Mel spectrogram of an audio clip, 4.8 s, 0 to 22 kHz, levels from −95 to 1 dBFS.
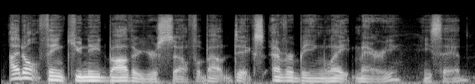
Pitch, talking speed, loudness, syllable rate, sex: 105 Hz, 190 wpm, -19 LUFS, 4.6 syllables/s, male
